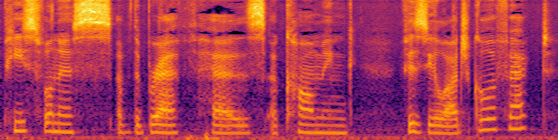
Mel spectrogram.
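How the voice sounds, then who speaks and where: A female meditation instructor guides a session in a soft, calm, measured manner, pausing often. Her voice sits on the lower side and has a creaky quality.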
